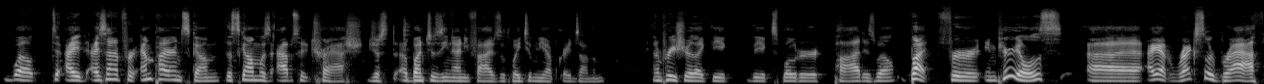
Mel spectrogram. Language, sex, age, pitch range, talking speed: English, male, 30-49, 165-200 Hz, 215 wpm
